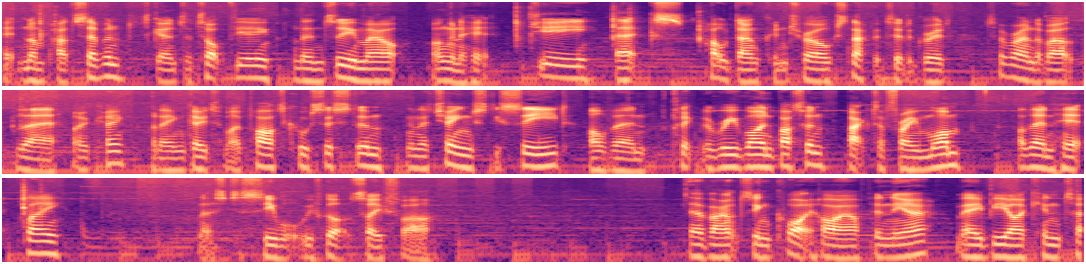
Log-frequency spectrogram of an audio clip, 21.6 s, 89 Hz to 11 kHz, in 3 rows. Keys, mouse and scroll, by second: 0.3 KP_7, 1.7 scroll down 4, 1.9 scroll up 3, 2.4-3.4 scroll down 2, 4.1 g, 8.1 middle click, 8.8 click, 10.2 click, 11.5 click, 14.6 space, 18.9 scroll down 2, 20.7 space.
